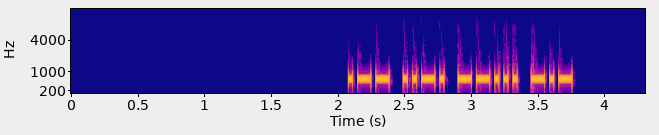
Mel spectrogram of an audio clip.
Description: Morse code, heard as a keyed tone, about 34 wpm, 700 Hz. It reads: WF7K
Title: USA Call Signs - 4 Characters - 35wpm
